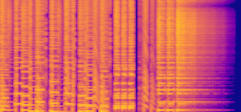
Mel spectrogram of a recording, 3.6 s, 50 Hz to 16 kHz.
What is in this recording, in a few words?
8bit jingle fast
